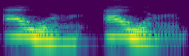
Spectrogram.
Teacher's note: É muito comum que essa palavra venha dita de forma muito rápida, e aí ela tem praticamente o som da letra R só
